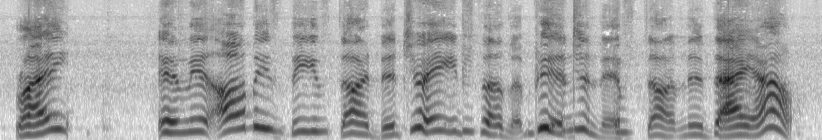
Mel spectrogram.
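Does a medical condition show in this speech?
Yes: cerebral palsy; speech affected, employers reluctant to hire because of speech.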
